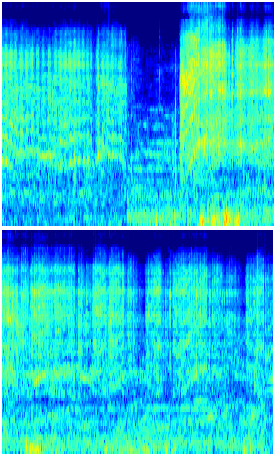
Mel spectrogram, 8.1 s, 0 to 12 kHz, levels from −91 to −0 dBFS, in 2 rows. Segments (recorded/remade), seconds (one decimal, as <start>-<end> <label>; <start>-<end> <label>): 0.0-3.4 recorded; 3.4-5.9 remade; 5.9-8.1 recorded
